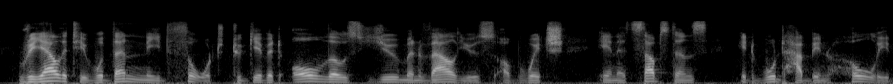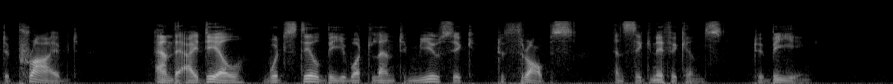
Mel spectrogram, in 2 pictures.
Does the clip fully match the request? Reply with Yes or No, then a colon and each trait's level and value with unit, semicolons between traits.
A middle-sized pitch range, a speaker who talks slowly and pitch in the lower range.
Yes: average, 4.7 semitones; slow, 130 wpm; low, 100 Hz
